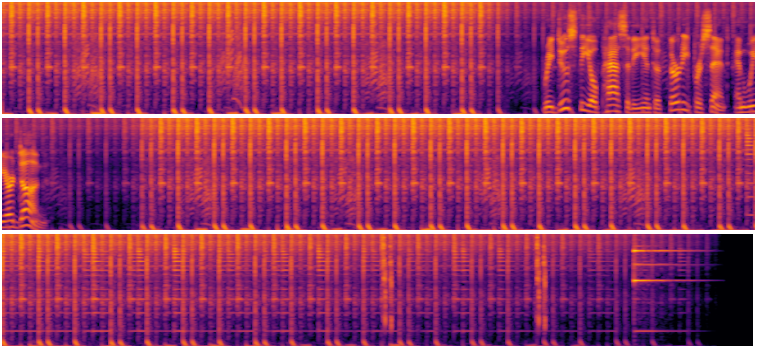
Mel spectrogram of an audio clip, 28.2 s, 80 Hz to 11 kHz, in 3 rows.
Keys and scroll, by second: 0.6 Right, 6.7 3, 7.0 Return.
